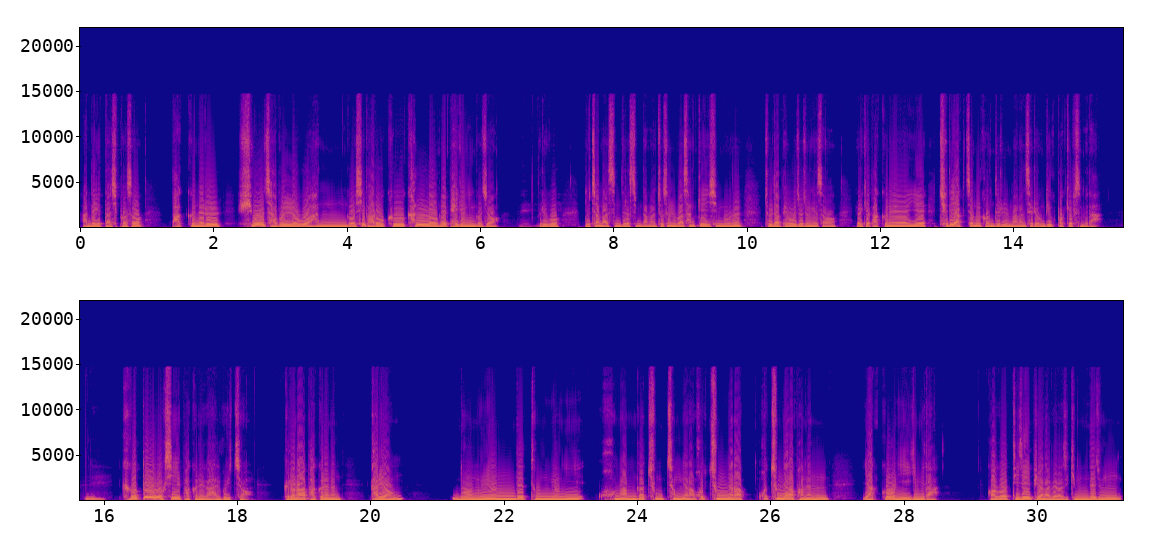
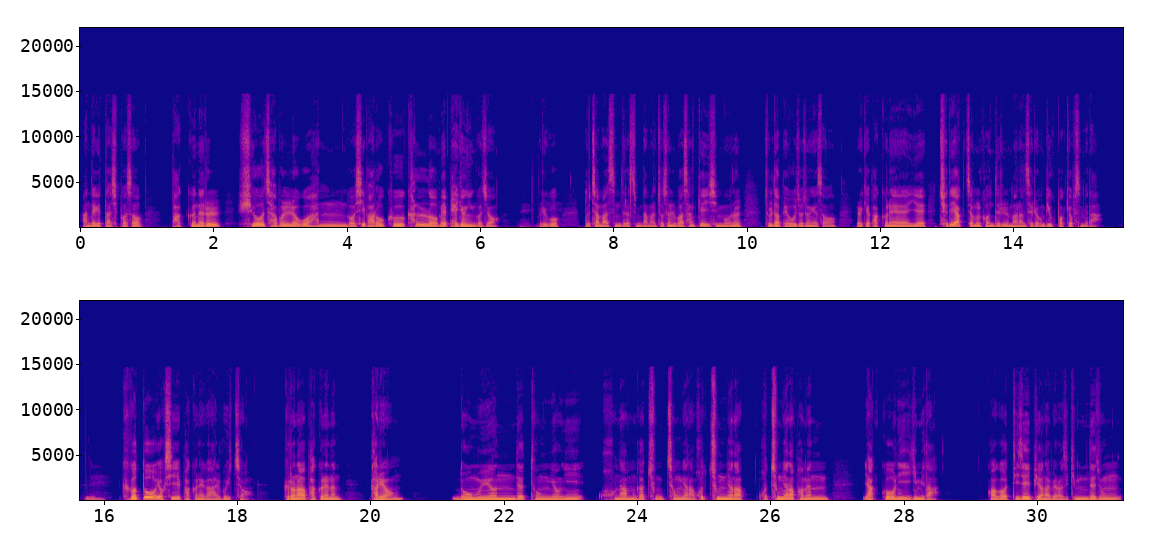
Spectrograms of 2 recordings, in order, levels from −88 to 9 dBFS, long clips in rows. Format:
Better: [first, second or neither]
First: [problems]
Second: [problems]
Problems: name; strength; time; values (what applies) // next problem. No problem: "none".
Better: second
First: distortion; heavy; 7 dB below the speech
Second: none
